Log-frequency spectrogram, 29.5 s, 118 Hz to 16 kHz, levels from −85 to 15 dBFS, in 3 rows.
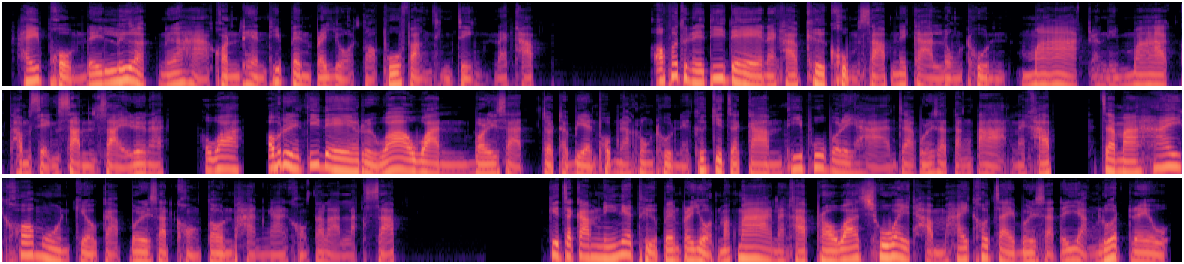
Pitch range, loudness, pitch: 105-135 Hz, -19 LUFS, 115 Hz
